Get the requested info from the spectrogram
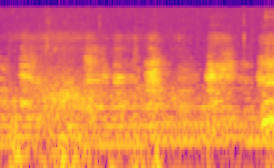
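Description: German Shepherd panting close by, soft quick breaths at about two or three a second.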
